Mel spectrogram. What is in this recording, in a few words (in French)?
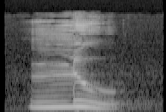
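"loups", French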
